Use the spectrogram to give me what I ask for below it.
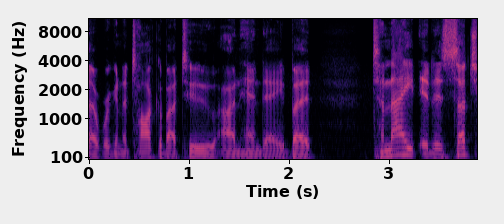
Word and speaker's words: Hendaye: And it's actually pronounced Hendaye in French, and if you were British, it would be Hendaye, like end day.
